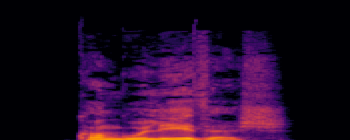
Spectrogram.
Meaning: of Congo (the Democratic Republic of the Congo or the Republic of the Congo); Congolese
- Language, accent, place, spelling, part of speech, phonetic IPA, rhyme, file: German, Germany, Berlin, kongolesisch, adjective, [kɔnɡoˈleːzɪʃ], -eːzɪʃ, De-kongolesisch.ogg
